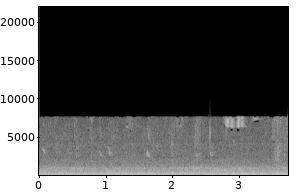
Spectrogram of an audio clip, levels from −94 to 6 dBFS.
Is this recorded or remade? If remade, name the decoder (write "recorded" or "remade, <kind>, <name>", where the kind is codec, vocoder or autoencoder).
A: recorded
